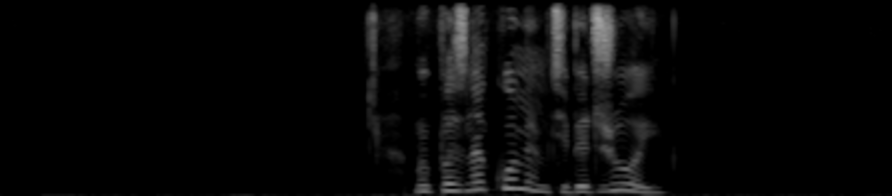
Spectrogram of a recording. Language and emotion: Russian, positive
